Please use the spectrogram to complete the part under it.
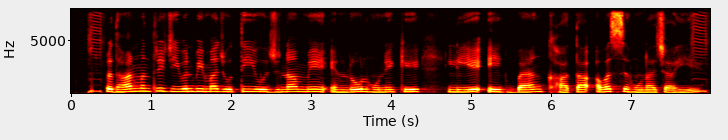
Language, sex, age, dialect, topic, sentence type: Hindi, female, 25-30, Hindustani Malvi Khadi Boli, banking, statement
